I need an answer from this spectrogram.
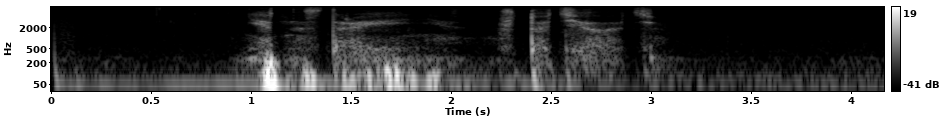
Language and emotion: Russian, sad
